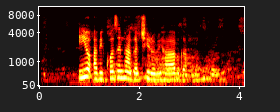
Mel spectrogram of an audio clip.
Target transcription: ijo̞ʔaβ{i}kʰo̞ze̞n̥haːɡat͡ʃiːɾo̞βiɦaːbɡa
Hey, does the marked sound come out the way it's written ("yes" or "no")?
yes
